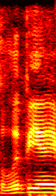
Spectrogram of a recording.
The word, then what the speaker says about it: Olivier: with this and then Lawrence Olivier or Lawrence Oliver some pronounce it differently and the thing was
